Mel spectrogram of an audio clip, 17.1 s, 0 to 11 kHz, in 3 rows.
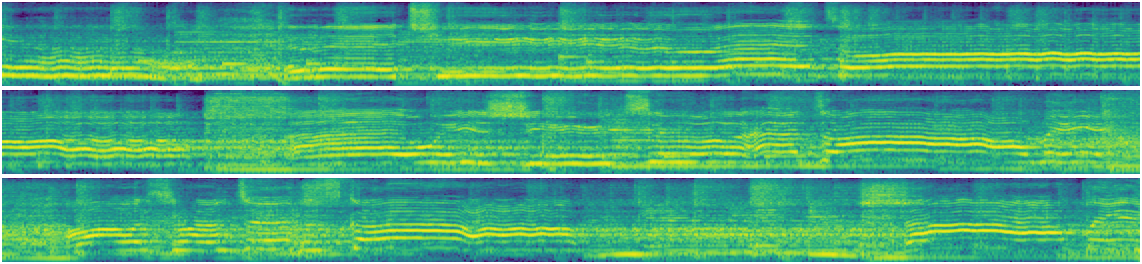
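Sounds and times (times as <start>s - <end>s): female vocal singing: 0.0s - 14.9s, 15.6s - 17.0s
sustained bass notes: 6.8s - 17.0s.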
